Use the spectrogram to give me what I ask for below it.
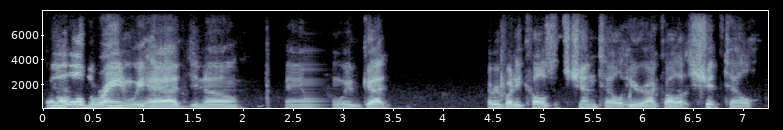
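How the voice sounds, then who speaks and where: A man's voice: mid-range voice, steady tone, moderate pace. An older man hosting a podcast in casual, folksy, rambling chat, slightly short of breath. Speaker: podcast host.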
